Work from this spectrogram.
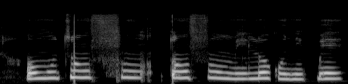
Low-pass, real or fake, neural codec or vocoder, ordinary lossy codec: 10.8 kHz; fake; vocoder, 44.1 kHz, 128 mel bands, Pupu-Vocoder; none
